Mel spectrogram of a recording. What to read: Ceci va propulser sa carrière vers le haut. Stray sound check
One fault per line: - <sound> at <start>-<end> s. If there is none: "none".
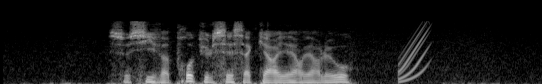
- chirp at 4.0-4.3 s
